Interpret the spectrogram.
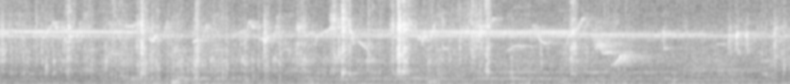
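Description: Crunching and chewing of a crisp deep-fried parippu vada (chana dal fritter): scattered sharp crunches, the loudest a little past the middle. A steady high insect drone and faint bird chirps carry on underneath.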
